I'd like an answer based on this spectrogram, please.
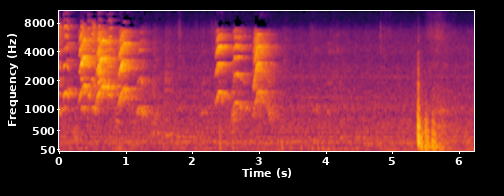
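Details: Mikey the Pomsky, playing with toys, lets out a burst of three sharp high yips, a pause, then two more, followed by a dull thump.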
